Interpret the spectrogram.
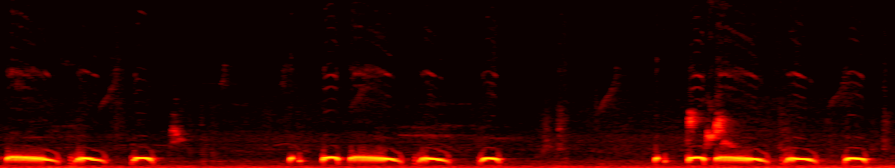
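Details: Spotted dove cooing in the Thai 'riak kham, khu kham, ok rong' style: three similar phrases of clipped notes, a long falling coo and trailing short coos, repeated every few seconds, with a brief high chirp from another bird.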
